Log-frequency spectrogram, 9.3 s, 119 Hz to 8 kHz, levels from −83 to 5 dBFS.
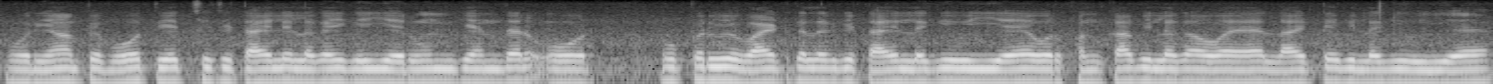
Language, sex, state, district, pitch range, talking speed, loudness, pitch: Hindi, male, Rajasthan, Bikaner, 125-135 Hz, 225 wpm, -12 LUFS, 130 Hz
